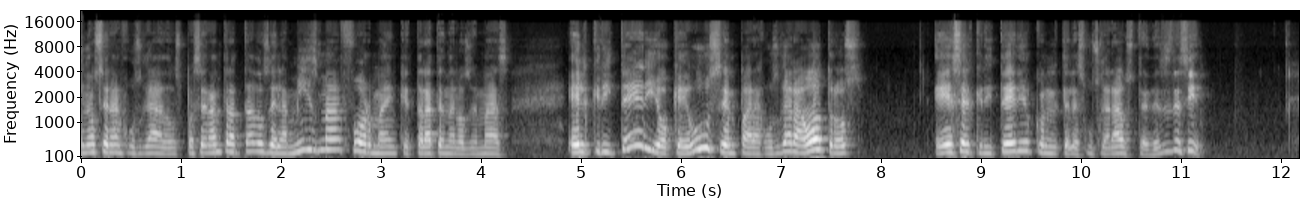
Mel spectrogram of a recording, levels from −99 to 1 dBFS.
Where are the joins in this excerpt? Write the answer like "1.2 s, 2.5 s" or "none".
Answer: 9.8 s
